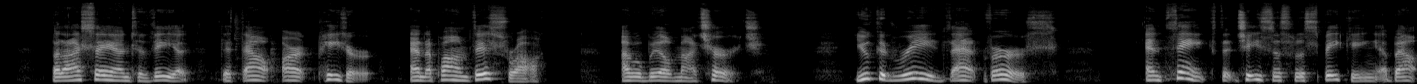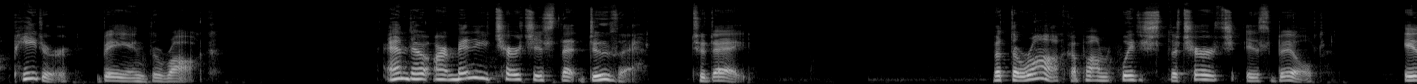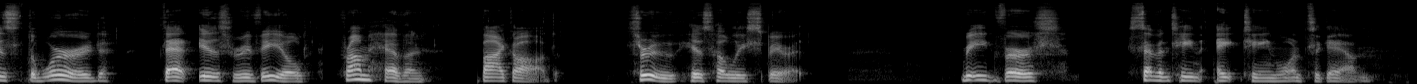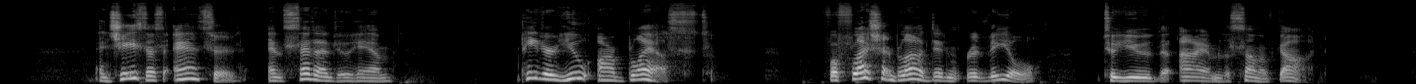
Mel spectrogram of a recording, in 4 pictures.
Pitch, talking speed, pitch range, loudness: 190 Hz, 105 wpm, 165-220 Hz, -25 LUFS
